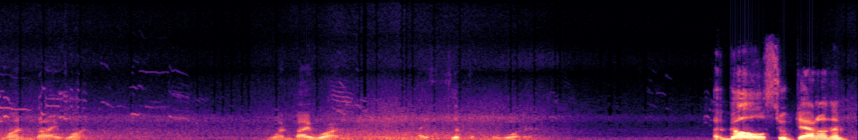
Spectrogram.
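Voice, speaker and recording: Hard-boiled American private eye, extremely low voice, gravelly, laconic, world-weary, noir radio play, noisy ambience behind. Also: male voice, full character voice. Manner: laconic, colloquial tough-guy delivery. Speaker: actor playing the lead and narrator. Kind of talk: noir audio drama dialogue and first-person narration.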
